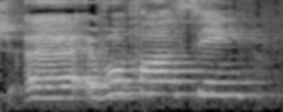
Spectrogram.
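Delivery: ordinary talk, nothing marked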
